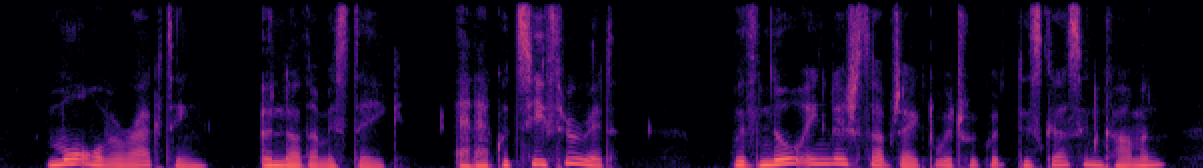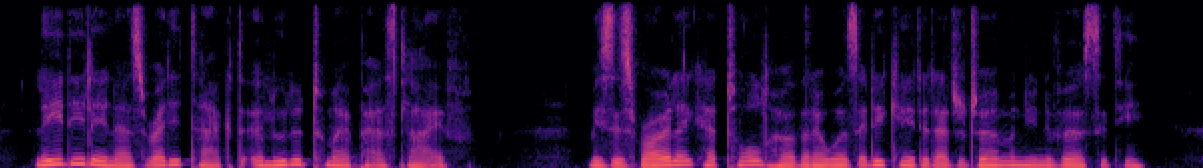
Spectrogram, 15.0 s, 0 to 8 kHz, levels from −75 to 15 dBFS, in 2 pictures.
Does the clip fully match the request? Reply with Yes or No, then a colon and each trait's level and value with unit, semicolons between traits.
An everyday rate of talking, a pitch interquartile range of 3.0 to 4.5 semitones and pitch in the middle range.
Yes: average, 170 wpm; average, 4.2 semitones; medium, 165 Hz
